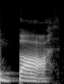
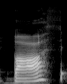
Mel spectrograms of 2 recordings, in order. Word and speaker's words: Bath: Well, I should say Bath, because this is an interesting thing about the way people pronounce the word Bath in the UK. Mm-hmm. So people traditionally from the south of England will say Bath.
